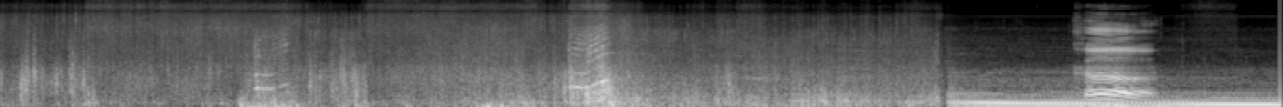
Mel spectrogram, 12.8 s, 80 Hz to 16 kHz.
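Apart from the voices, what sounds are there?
modified 900 hp Dodge Hellcat engine whine and revving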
